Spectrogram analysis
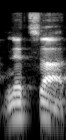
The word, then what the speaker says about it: Nitze: How to pronounce the last name for me? Sorry, I messed it up. Nitze. Nitze. Like yes.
